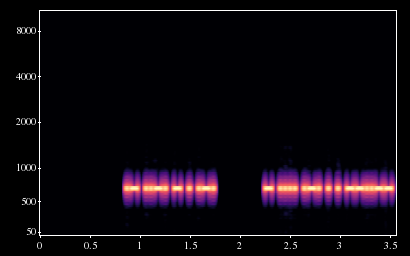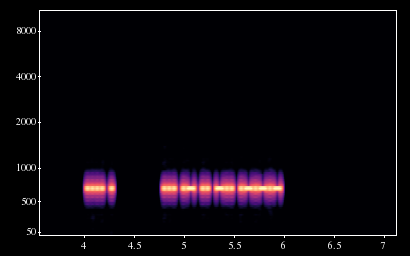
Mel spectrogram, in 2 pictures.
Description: Morse code, heard as a keyed tone, about 50 wpm, 700 Hz. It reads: AFTER THREE, HE SAID.
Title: 3x Word-Spacing - Sentences from Top 200 Words - 50wpm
